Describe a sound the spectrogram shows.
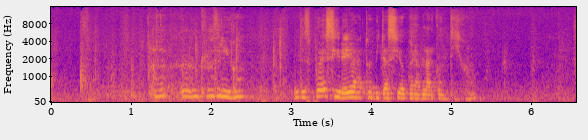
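A woman speaks in reply.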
